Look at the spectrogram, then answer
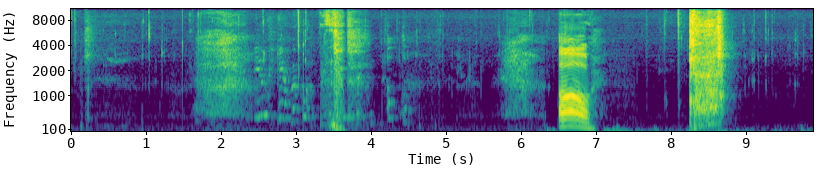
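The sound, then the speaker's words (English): Wet chewing comes in short bursts while someone mashes the world's hottest gummy bear, interrupted by a sharp breathy exhale and a loud strained vocal cry before a final rough, coughing gasp. “EATING THE WORLDS HOTTEST GUMMY BEAR”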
